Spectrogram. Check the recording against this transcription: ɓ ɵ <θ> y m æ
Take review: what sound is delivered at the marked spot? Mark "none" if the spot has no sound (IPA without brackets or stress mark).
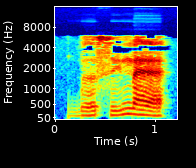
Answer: θ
